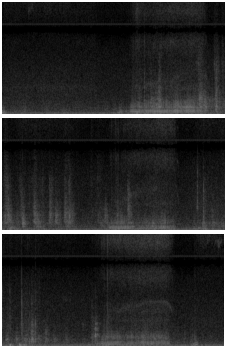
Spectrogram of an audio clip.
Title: Snores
